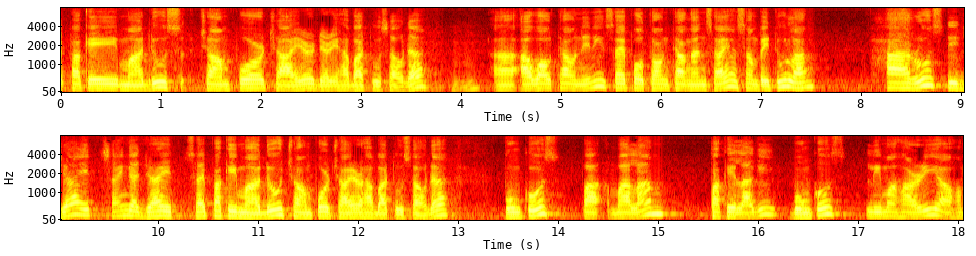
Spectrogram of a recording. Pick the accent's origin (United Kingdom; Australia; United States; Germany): United States; Indonesian is a second language; now in Indonesia; Saya besar di Amerika, sekolah di Amerika, juga mantan Angkatan Udara Amerika.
